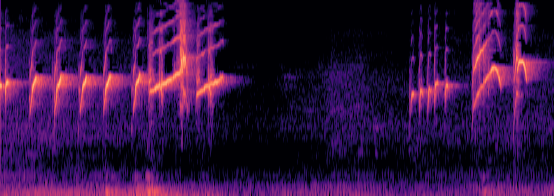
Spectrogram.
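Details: Training lure song of a sooty-headed bulbul. Spaced, sharply descending chirps speed into overlapping rising whistles. After a quiet gap, a short chirp cluster and two strong upward-sweeping notes follow. Some low rumble underneath.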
